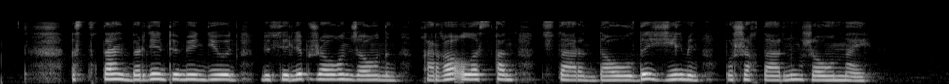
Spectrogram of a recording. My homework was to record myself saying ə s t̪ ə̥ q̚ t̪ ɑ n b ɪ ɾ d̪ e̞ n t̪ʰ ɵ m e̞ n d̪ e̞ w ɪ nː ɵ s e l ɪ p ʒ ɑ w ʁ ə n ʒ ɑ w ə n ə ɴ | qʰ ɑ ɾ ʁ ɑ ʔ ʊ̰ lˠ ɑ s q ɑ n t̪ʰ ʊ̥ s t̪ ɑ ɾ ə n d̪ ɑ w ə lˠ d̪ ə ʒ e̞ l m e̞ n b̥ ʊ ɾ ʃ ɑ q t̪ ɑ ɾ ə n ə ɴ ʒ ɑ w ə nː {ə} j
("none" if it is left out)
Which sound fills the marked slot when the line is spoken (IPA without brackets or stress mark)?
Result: ɑ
